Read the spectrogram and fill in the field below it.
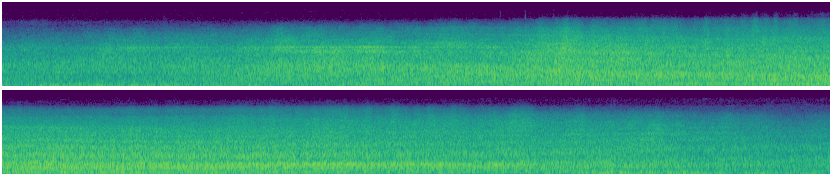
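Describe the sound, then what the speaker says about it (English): A British Airways Dreamliner lands at Heathrow, its jet engines a loud, continuous broadband roar that swells and holds steady throughout. "No messing around from that BA Dreamliner. Get her down."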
